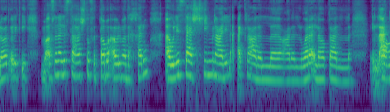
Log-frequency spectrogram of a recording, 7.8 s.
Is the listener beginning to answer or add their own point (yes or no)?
yes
